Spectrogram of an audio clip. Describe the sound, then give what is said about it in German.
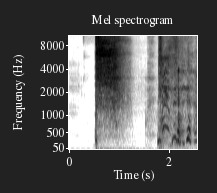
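A loud, sharp pneumatic hiss of the brake releasing on the Nessie roller coaster, a looping Schwarzkopf coaster, in its tunnel at the second-to-last curve, bursts out for under a second, then a second noisy rush follows with wavering, swooping squeals over it. “das ist im Tunnel vom Nessie, ich glaube, die, die vorletzte Kurve, wenn die Bremse, glaube ich, löst.”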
